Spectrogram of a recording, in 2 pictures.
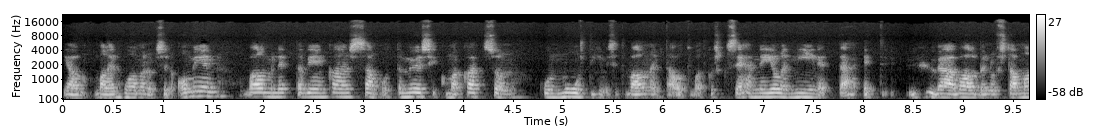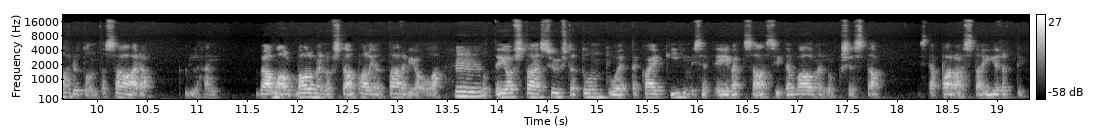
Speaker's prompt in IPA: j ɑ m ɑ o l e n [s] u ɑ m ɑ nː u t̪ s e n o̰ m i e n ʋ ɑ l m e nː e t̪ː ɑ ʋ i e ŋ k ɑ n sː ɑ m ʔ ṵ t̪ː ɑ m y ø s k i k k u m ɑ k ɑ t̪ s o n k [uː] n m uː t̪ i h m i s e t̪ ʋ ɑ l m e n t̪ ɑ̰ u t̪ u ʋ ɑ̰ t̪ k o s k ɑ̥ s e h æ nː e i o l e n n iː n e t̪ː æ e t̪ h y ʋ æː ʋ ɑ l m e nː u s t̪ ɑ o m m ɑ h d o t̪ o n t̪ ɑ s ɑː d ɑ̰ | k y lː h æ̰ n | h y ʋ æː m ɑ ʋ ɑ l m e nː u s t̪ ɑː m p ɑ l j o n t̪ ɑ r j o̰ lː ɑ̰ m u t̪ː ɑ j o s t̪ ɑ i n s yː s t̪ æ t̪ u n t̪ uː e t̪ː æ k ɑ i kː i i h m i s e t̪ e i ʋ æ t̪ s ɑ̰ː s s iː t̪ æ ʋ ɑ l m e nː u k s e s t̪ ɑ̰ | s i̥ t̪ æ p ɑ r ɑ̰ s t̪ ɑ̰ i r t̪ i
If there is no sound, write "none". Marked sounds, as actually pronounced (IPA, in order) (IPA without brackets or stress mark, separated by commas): h, u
